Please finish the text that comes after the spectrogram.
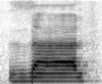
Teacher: The tip of the tongue will connect to the edge of the front teeth.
